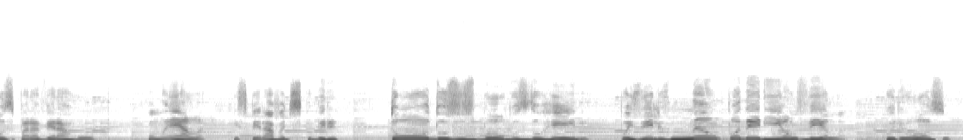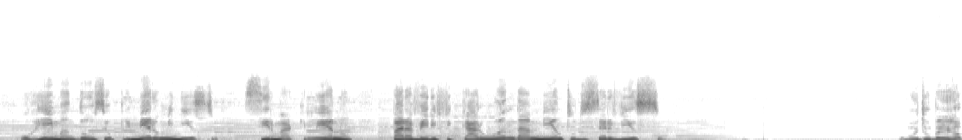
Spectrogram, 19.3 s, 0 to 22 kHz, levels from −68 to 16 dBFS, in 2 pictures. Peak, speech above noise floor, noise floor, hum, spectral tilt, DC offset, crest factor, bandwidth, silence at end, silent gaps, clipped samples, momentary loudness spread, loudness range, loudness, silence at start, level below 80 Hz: -8 dBFS; 40 dB; -60 dBFS; none; -5.5 dB/octave; under 0.1%; 14 dB; 10 kHz; 0 s; none; under 0.1%; 16 LU; 7 LU; -21 LUFS; 0 s; -62 dBFS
